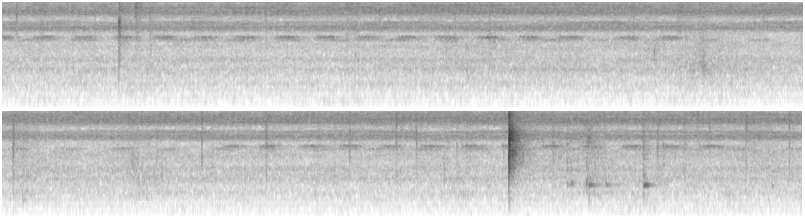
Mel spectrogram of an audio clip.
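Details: Steady high insect drone with a regular pulsing trill, several overlapping shrill bands, faint crackling from a bonfire and one loud sharp pop near the end.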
